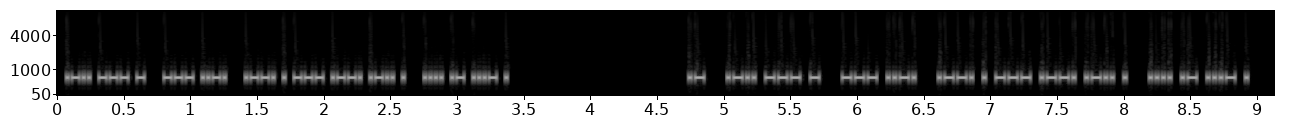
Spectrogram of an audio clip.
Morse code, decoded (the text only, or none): LOT OF PEOPLE HAVE A LOT OF PEOPLE HAVE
